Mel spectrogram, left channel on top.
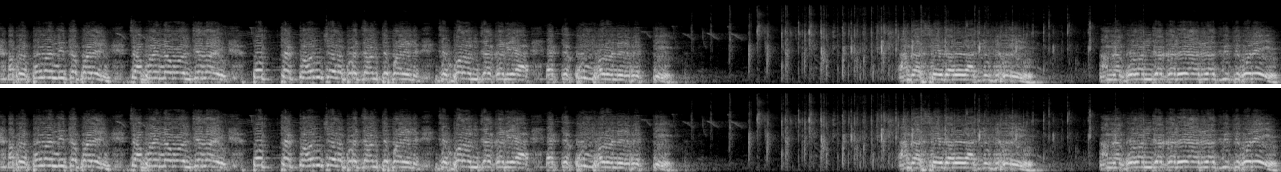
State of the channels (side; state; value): both; identical; correlation 1.00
